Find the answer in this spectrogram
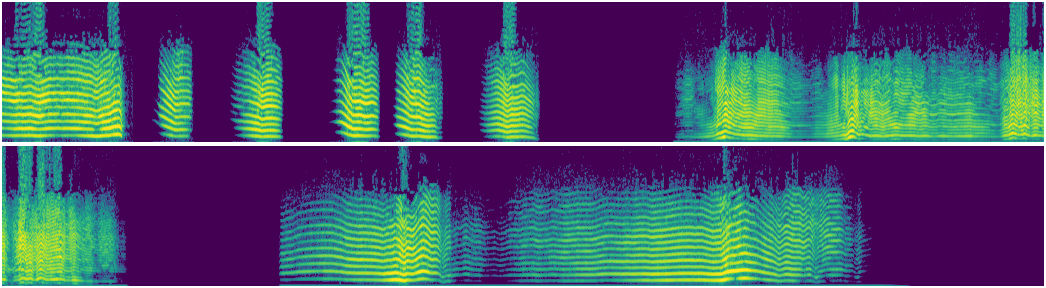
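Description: A fly buzzing in flight, in stop-start bursts: a short run of brief buzzes, then longer buzzes whose pitch wavers and swoops up and down, with silent gaps between.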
